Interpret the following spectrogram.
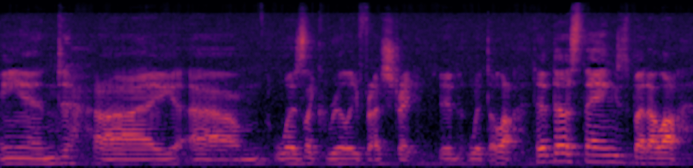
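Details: Adult man who has stuttered since kindergarten, reporting blocks and varying severity. Stuttering.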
